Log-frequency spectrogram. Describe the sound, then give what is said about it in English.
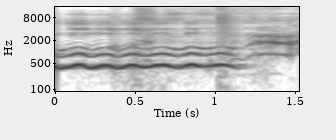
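A single voice sings a sustained, exaggerated warbling note with heavy, wobbling vibrato, loud, before breaking briefly onto a higher pitch at the end. “Do a little bit of the warbling on the podcast.”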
